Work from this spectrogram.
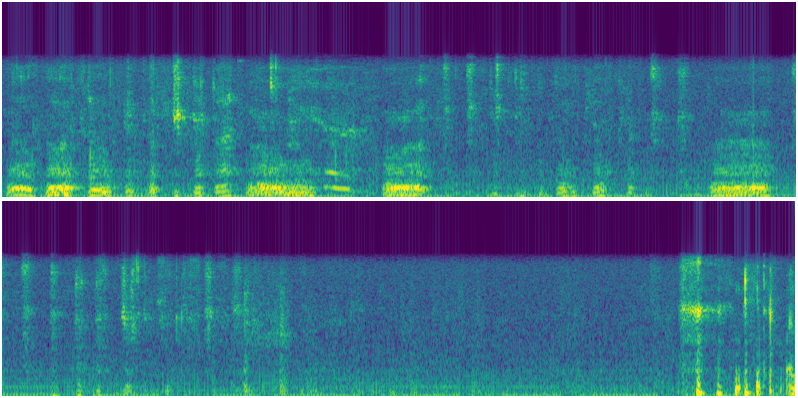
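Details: Pet dogs fighting over a chew toy, the small dog aggressive; a few strong guttural growls early and midway, then quieter rustling and thuds with occasional faint grumbles, a sharp clatter near the end.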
